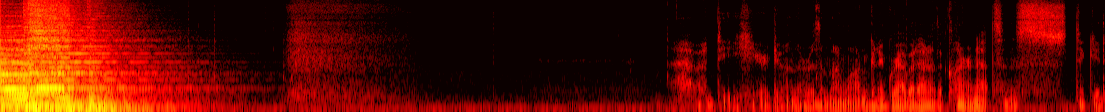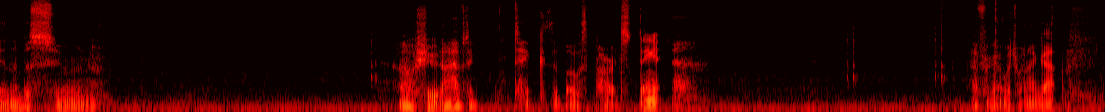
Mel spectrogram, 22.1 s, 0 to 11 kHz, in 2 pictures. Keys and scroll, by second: 0.7 space.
